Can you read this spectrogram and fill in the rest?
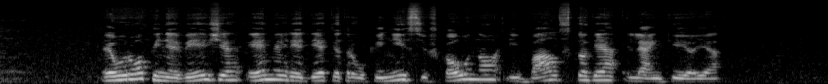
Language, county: Lithuanian, Klaipėda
